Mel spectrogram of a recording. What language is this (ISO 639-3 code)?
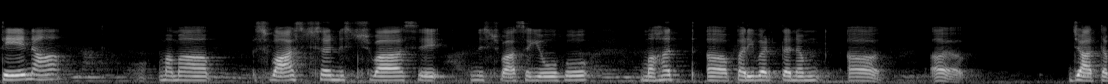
san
